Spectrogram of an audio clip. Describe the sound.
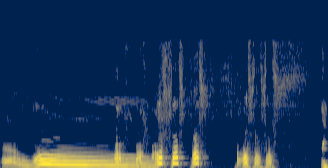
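A person imitates a dog: a long rising, howl-like whine followed by a quick run of short, punchy woof barks, fairly loud with brief pauses between.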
